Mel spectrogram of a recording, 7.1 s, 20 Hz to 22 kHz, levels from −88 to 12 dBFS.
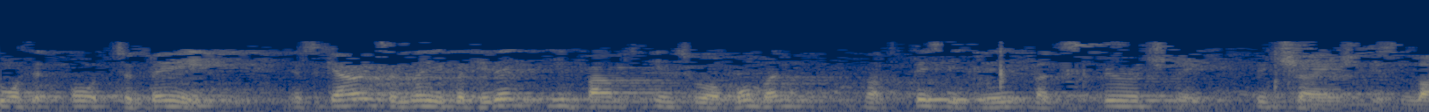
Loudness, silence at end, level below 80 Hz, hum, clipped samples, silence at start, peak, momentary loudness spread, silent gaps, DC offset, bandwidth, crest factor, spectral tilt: -33 LUFS; 0 s; -66 dBFS; none; under 0.1%; 0 s; -14 dBFS; 9 LU; none; under 0.1%; 5.8 kHz; 18 dB; -9.5 dB/octave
